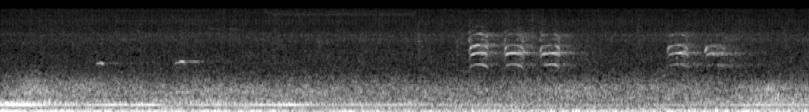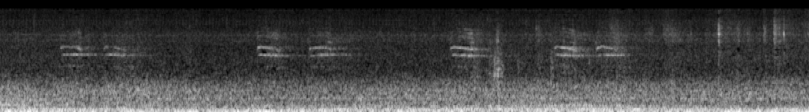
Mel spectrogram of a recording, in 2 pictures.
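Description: A bird calling in short chirps, grouped in twos and threes and repeated about every two seconds, over faint outdoor background noise with a low steady hum.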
